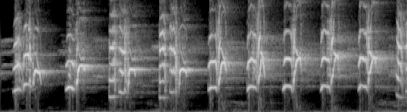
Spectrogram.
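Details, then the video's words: A long-tailed shrike rattles out harsh, high, buzzy phrases, about three a second, in a steady machine-like roll likened to a sewing machine; nothing else is heard. "Cendet Roll Speed suara kuntilanak Armageddon seperti mesin jahit gacor"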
